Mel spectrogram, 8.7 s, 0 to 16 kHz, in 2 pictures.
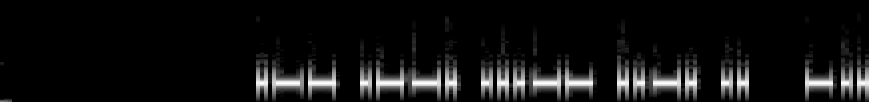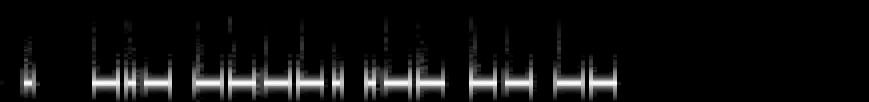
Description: Morse code, heard as a keyed tone, about 28 wpm, 700 Hz. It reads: WP3FI DE K9WMM
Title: USA Callsign DE Callsign - 5 Characters - 28wpm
